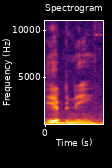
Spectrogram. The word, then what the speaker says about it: Jabin: Jabin, king of Hazor, Jabin, that's the way it shows up in English. We have in some of these documents out here the name Jabin. They pronounced it Ibni.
